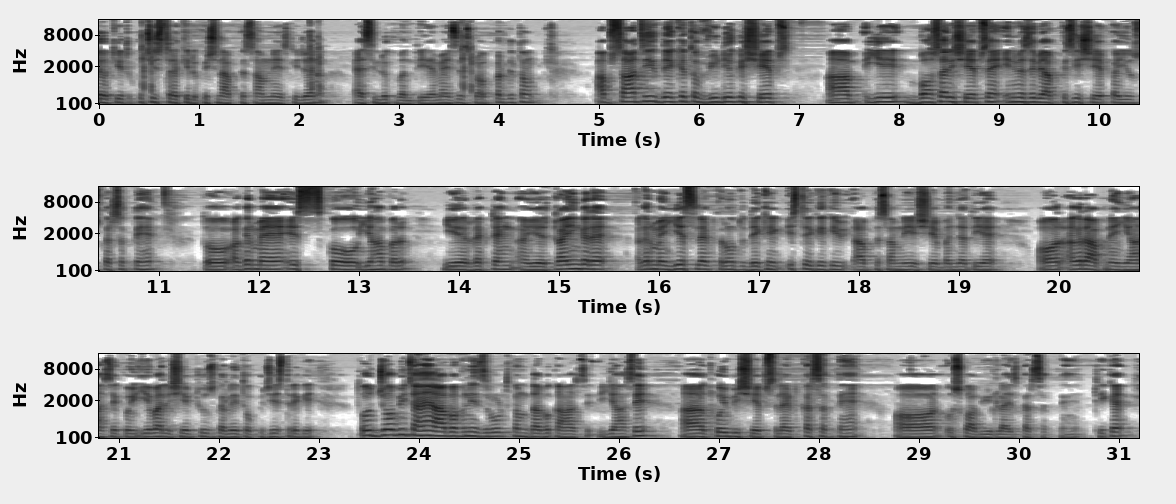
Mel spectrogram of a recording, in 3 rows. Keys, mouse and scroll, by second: 3.5 click, 3.6 click, 6.9 click, 15.8 click, 18.9 click, 18.9 click, 23.5 click, 23.8 click, 28.9 click.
